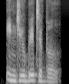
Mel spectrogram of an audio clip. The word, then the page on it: indubitable: Indian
